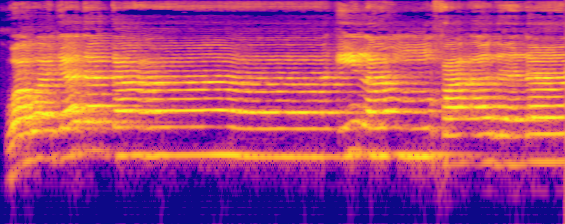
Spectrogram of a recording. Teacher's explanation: Ilangnya 2 rakaat gunnah karena hukumnya ikhfa, makhrajnya dari khaisum.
